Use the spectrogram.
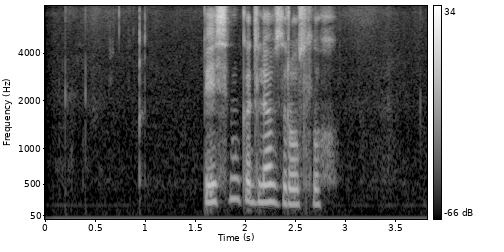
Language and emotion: Russian, neutral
